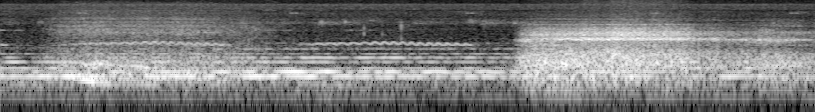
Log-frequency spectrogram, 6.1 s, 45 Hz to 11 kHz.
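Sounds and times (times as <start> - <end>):
steady tonal background: 0.0 - 6.1
deep breath in through the nose: 0.3 - 2.1, 3.9 - 6.1.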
